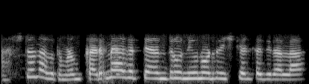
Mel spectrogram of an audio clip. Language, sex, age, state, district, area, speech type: Kannada, female, 30-45, Karnataka, Kolar, urban, conversation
